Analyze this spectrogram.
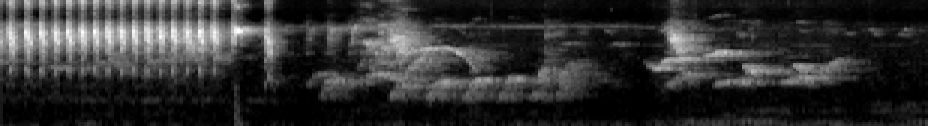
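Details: Sooty-headed bulbul song used as training material for songbirds: a fast, buzzy, high trill opens, then short bubbling warbled phrases slide between middle and high pitch, with a second phrase after a brief pause.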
